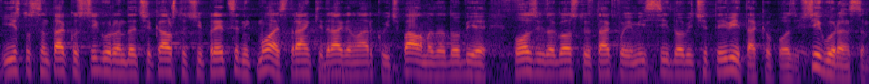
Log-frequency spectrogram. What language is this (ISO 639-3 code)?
srp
